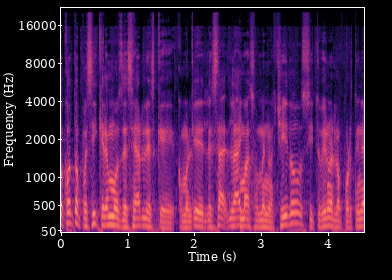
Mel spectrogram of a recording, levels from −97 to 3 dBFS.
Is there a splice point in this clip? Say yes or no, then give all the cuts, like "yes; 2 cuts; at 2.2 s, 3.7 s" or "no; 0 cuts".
yes; 2 cuts; at 1.9 s, 2.7 s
